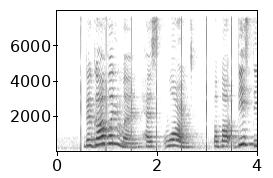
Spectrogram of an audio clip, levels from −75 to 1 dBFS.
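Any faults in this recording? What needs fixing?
There's a file header played as audio: sharp clicks at 0.48, 0.98, 1.48, 1.99, 2.49, 2.99 and 3.49 s, one every half second. The speech was joined from 0.5 s WAV chunks, and each chunk's header bytes got played as samples. Strip the header from every chunk after the first before concatenating or streaming.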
